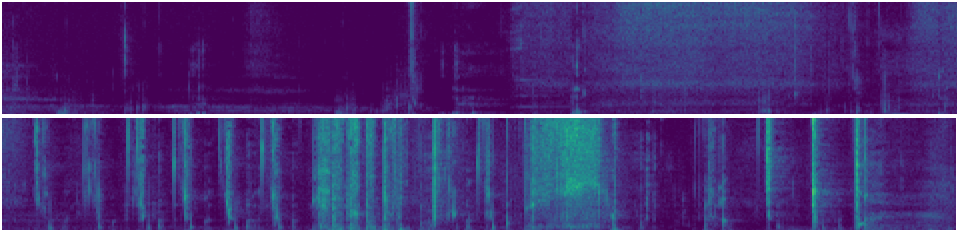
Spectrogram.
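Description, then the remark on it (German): Wet lip smacking and mouth clicks repeat irregularly, with a louder slurping, swishing stretch partway through as a beer is tasted; no one speaks. “Dann müssen ein paar Schmatzgeräusche machen, damit ihr wisst, was mhm. vor sich mhm. geht.”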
